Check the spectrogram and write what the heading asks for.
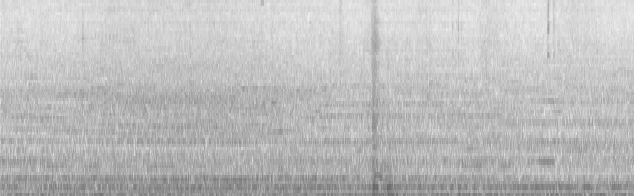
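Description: Steady low machine hum with faint steady tones above it, and a single brief click a little past the middle.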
